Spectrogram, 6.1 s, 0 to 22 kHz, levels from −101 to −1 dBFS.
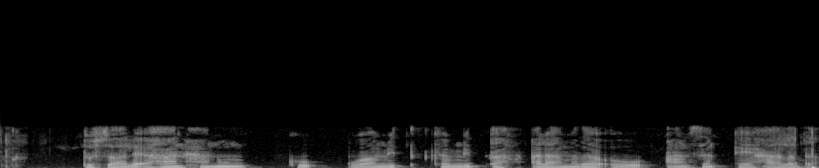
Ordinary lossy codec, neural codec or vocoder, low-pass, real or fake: none; none; 5.4 kHz; real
